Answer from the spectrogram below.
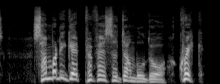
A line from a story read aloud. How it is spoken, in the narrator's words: Percy say in a suddenly sharp voice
